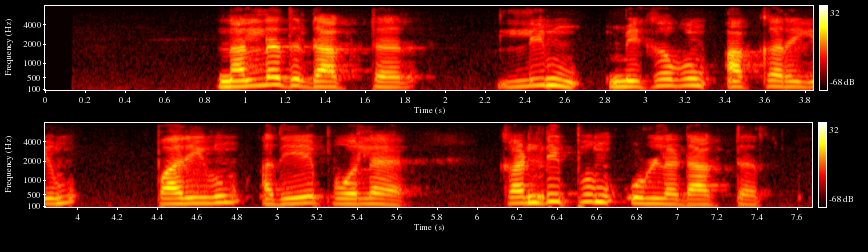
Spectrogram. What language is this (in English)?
Tamil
